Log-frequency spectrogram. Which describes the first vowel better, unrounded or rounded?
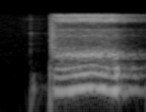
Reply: rounded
